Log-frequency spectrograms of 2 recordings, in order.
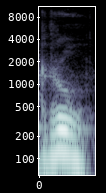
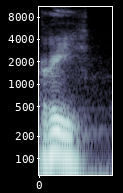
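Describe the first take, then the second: First: The vowel after r sounds like 'u'. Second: The vowel after r sounds like 'i'. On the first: This is the southern Indian reading. "Miền Nam Ấn Độ đọc là Ru" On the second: This is the northern Indian reading. "Miền Bắc Ấn Độ chúng ta đọc là Ri"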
